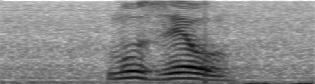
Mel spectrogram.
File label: museum, portuguese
